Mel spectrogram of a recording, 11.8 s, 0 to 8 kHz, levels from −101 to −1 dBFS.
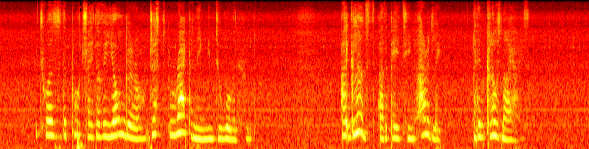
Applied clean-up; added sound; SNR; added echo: none; none; none; none.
